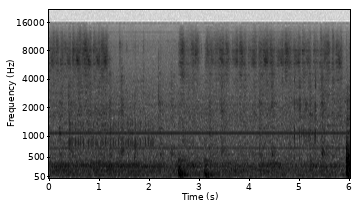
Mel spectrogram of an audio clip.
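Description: Marker writing on a whiteboard: faint scratchy strokes, in a spell during the first second and another from about two and a half to four seconds in, with a couple of soft taps.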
